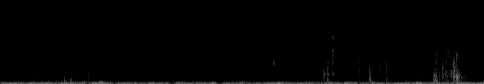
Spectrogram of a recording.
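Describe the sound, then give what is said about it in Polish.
Faint sips of coffee come through as a few soft slurping mouth sounds over a low, steady background hum, with no talking. “Łyczek kawy i jedziemy dalej z tematem.”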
